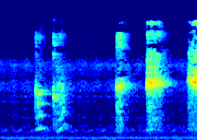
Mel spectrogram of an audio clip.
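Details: Pet grey parrot sneezing indoors; five short, noisy, explosive bursts within three seconds, growing louder toward the end, over a low steady hum.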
